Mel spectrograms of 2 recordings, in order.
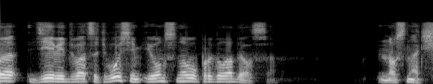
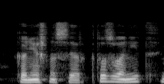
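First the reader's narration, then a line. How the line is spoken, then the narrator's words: Soft. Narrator (Russian): мягко ответили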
